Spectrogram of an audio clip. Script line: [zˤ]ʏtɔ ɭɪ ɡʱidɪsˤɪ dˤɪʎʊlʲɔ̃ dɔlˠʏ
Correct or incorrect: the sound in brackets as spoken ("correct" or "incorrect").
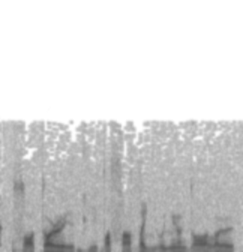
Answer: correct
